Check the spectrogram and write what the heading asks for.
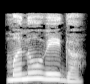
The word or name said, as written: ಮನವುಕ್ಕು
